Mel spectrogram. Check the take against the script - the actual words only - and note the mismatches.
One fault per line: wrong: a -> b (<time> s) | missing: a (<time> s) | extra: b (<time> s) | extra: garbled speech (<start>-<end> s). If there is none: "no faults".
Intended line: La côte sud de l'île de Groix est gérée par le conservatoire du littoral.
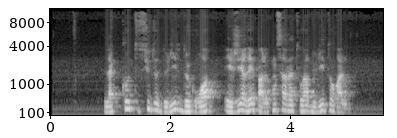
no faults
